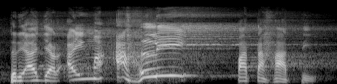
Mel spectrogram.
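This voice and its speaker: A man talks in an animated tone. Noticeable background noise can be heard. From West Java, Sundanese (Cimande, Bogor). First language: Sundanese (speaking Indonesian). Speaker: Islamic preacher. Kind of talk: humorous sermon.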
